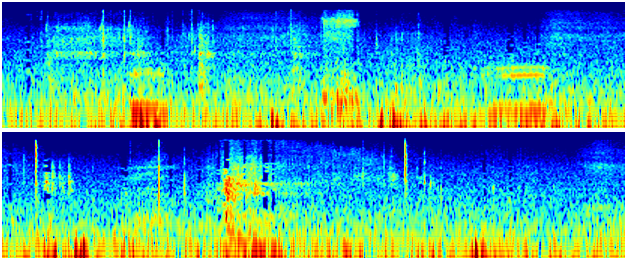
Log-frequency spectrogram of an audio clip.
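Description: Spinning reel being handled: several sharp clicks from the bail and handle as the line is reeled and cast, from about halfway through. Earlier, two short pitched animal calls sound a couple of seconds apart.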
